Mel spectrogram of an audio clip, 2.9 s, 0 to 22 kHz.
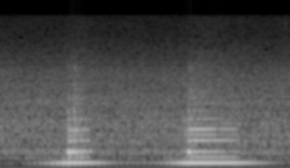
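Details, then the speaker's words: Wedge monitor converted into a SubKick microphone, plugged in and gain turned up: two low howls near 150 Hz swell and fade about a second apart, feedback because the monitor-microphone hears the speaker. "okay now it's already starting to [Music] hum hold and I'll actually turn the gain up some more so it starts feeding"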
